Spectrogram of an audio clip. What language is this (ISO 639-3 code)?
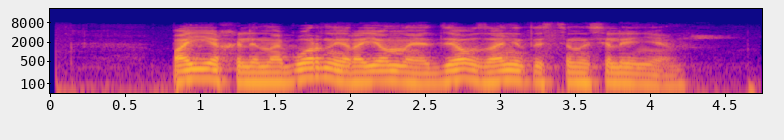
rus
